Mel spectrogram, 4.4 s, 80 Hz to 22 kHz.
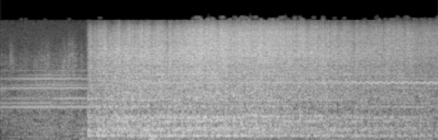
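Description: Electronic sound effects from a 1960s science-fiction TV soundtrack: a steady chord of high electronic tones, joined about a second in by a loud hissing rush that slowly eases.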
